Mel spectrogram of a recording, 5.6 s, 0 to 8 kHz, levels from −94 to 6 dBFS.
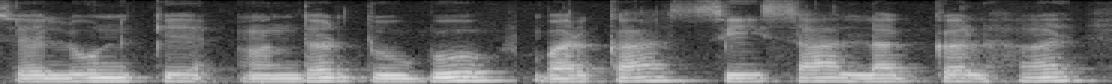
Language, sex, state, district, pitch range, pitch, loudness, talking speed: Maithili, male, Bihar, Samastipur, 115-130 Hz, 125 Hz, -15 LUFS, 110 wpm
